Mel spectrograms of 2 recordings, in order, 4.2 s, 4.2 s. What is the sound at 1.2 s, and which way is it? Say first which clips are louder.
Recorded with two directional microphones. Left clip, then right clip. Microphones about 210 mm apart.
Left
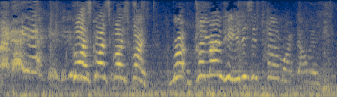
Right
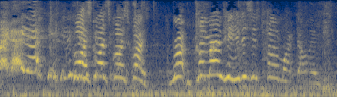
A child's voice: left 3 dB; 10° right (ahead or behind).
